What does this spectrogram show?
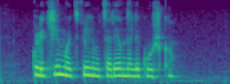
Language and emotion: Russian, neutral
